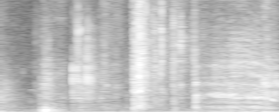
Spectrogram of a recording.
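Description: Thin clear plastic bag crinkling in the hand, with a few light clicks of small resin kit parts being moved about.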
